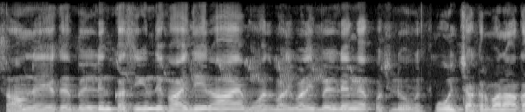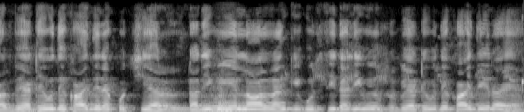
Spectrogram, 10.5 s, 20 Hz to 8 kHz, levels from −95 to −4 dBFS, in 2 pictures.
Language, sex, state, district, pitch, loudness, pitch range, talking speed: Hindi, male, Bihar, Purnia, 140 Hz, -23 LUFS, 130-145 Hz, 250 wpm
